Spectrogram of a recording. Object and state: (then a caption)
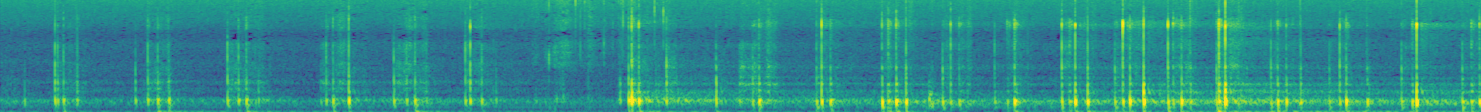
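Hardcover book with paper dust jacket. Fingertips and nails tap and scratch the back cover and spine of a solid, cream, paper dust-jacketed hardcover book held upright in both hands. Sparse, soft, dry taps with a dull low-mid body come first, then after about six seconds they give way to denser scratching mixed with quick taps. Each hit dies away almost instantly.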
